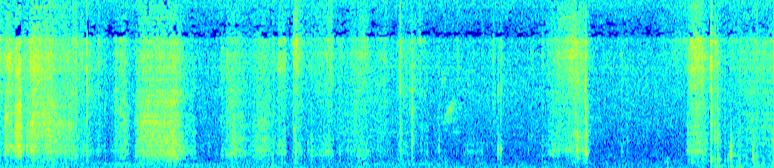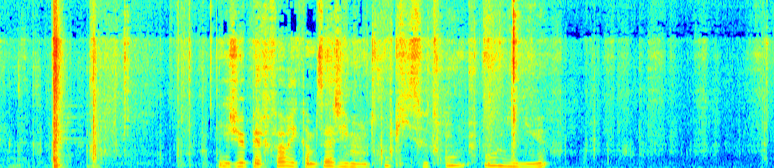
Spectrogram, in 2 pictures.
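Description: Paper rustles and slides under hands.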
